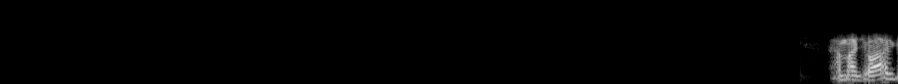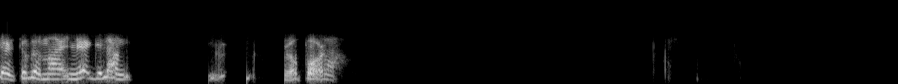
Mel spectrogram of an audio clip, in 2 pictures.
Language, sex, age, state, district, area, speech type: Santali, male, 60+, West Bengal, Purulia, rural, conversation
